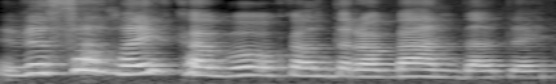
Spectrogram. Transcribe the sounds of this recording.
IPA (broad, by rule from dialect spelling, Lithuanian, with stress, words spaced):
ˈʋʲɪsɑː ˈlˠɐɪkɑː ˈbʊʋʊ koːntrɐˈbɐndɐ tɐɪ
